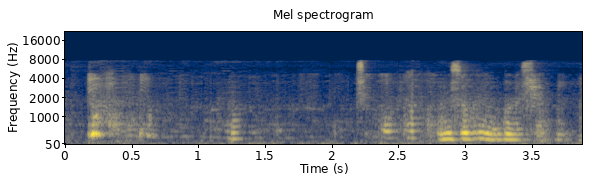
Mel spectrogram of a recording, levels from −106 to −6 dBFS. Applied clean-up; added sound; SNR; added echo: neural mask model DeepFilterNet 3.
